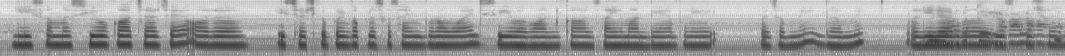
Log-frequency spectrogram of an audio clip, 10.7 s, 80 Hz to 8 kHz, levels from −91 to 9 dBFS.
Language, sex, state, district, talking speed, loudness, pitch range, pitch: Hindi, female, Uttar Pradesh, Muzaffarnagar, 180 wpm, -24 LUFS, 195-210 Hz, 200 Hz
